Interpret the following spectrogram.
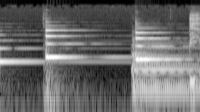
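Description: Piano melody notes played one at a time: a single high note struck and left to ring, then about a second and a half in the right-hand B-flat struck together with a low left-hand chord, which ring on together.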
